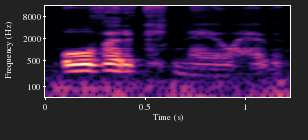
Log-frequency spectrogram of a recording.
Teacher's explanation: Remember that F between vowels? Like in over, it's a V sound.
